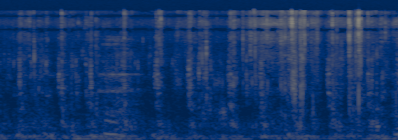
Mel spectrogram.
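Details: Puppies suckling milk from their mother: soft, low grunting and wet smacking sounds run continuously, broken by a few faint squeaks, with quiet human voices in the background.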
